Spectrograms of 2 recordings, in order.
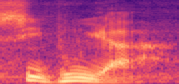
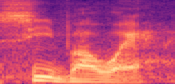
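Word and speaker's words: سيبويه: sibaweh atau Ilham Shibuya bisa dibaca Shibuya atau sibaweh kalau orang Iran dulu baca bacanya Shibuya tapi orang Arab membacanya sibaweh ya Ah karena sih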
